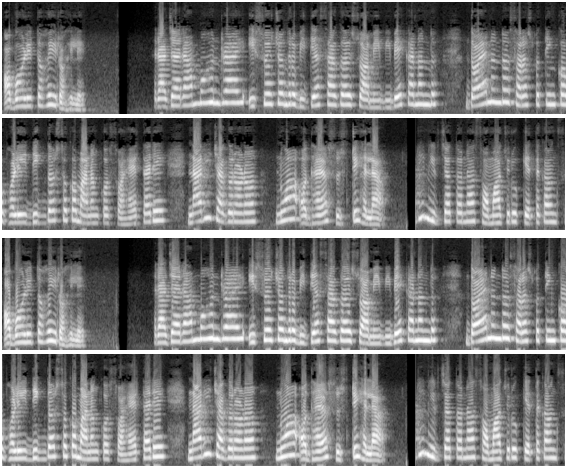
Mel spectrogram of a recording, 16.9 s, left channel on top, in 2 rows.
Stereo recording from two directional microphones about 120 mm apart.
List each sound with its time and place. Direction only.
0.0 s speech: 30° right (ahead or behind)
2.2 s speech: 40° right (ahead or behind)
14.7 s a sound: 35° right (ahead or behind)
15.0 s speech: 30° right (ahead or behind)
